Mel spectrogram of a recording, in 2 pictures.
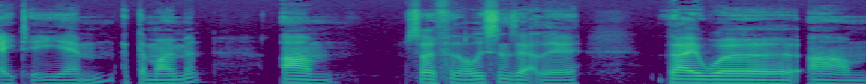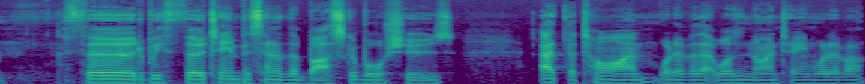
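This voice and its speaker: A man with an Australian accent speaks at medium pitch and a moderate pace, his intonation flat and monotone. The recording is very clean, the background silent. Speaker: podcast co-host. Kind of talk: casual chat.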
